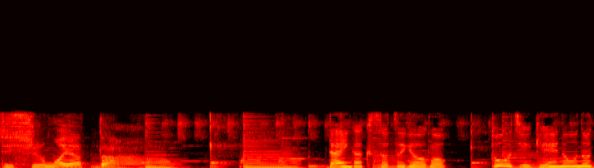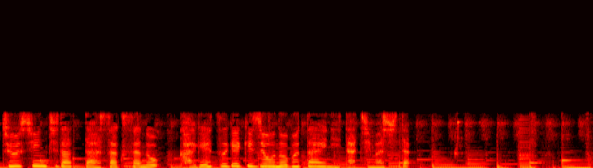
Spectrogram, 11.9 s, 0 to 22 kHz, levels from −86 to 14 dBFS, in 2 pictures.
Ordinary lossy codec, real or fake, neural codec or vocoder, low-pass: none; real; none; 7.2 kHz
